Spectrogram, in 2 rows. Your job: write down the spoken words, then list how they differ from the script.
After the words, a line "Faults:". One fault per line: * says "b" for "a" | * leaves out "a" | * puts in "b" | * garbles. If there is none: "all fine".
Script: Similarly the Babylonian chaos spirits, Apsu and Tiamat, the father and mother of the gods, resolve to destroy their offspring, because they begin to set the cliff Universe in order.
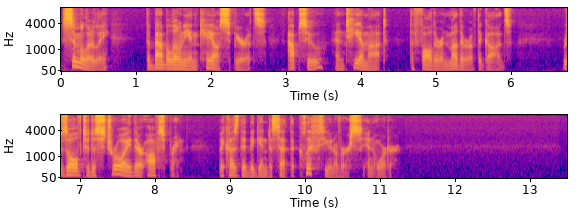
Similarly the Babylonian chaos spirits, Apsu and Tiamat, the father and mother of the gods, resolve to destroy their offspring, because they begin to set the cliff Universe in order.
Faults:
all fine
